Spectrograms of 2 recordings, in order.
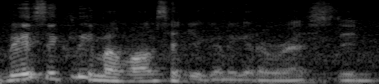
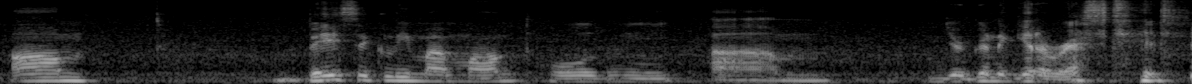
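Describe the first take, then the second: First: Said in the usual way. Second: Halting, with ums and pauses between phrases; hesitant blurting. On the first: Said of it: "I was just like". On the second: Retold or imitated. Kid telling a classmate what mom said, hesitant and halting. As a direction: break it up awkwardly, feeling for the words. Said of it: "I didn't say anything properly".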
